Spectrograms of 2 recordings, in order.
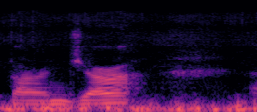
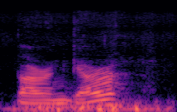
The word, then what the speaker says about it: Burringurrah: Unfortunately, I mispronounced it a couple of times in the video, so I thought I'd just correct that now. I think I said Burringurrah, but it's Burringurrah, to the best of my knowledge.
